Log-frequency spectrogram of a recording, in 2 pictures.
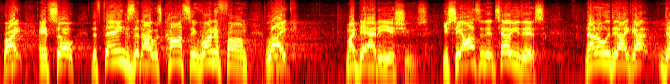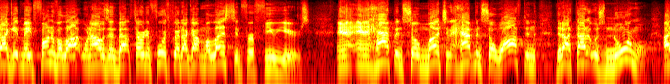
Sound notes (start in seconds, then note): none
